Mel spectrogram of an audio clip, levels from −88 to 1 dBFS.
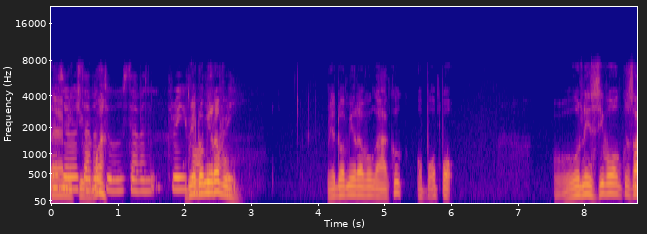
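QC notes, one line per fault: No faults are heard in this speech. The top end stops at about 8 kHz, which fits the normal band limit of a wideband call codec and the call's microphone processing.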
